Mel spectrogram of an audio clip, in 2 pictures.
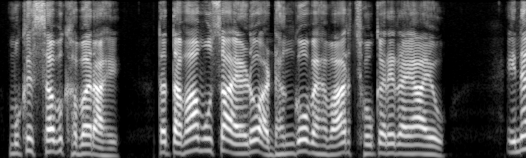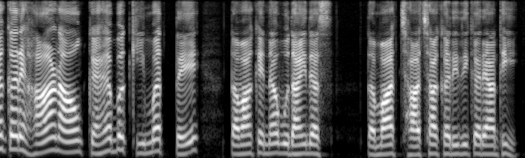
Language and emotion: Sindhi, angry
